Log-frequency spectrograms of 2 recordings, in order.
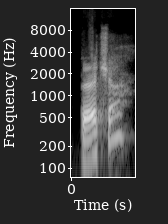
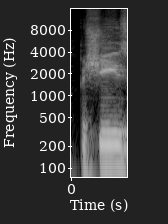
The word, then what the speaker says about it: Bichir: Bircher, just because we're Australian, we pronounce things wrong. Bichir is, I think Bichir is the right way to say it. I think Biker is the way the Latins pronounce it, because you know everything's scientific in Latin.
